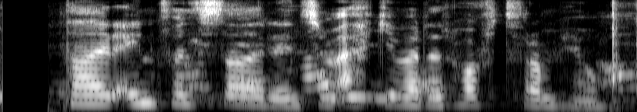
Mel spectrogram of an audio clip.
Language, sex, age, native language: Icelandic, female, 13, Icelandic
